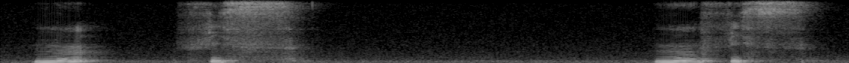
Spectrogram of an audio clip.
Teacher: The L is silent but we pronounce the S.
